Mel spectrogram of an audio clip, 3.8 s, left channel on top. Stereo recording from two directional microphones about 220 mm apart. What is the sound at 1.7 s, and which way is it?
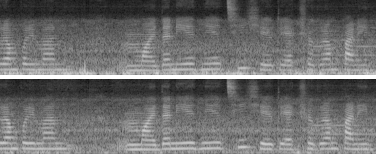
Speech, 30° left (ahead or behind).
